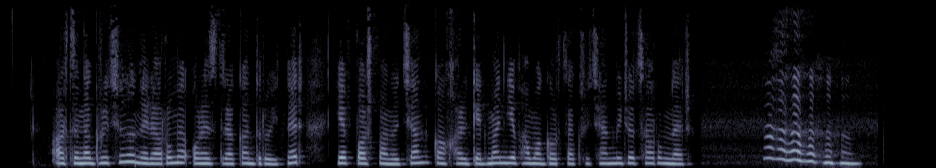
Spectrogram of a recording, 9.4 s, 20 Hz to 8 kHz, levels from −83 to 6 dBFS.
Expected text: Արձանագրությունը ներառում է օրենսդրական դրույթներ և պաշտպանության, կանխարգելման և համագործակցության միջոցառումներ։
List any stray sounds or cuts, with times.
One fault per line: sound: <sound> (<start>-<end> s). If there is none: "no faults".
sound: laugh (7.6-8.6 s)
